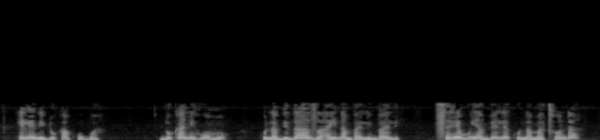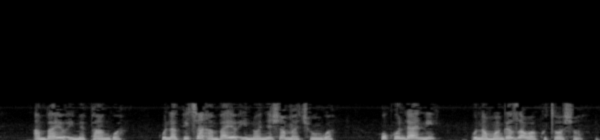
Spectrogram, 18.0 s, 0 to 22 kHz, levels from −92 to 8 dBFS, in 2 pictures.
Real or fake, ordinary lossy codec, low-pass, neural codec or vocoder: real; MP3, 24 kbps; 7.2 kHz; none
